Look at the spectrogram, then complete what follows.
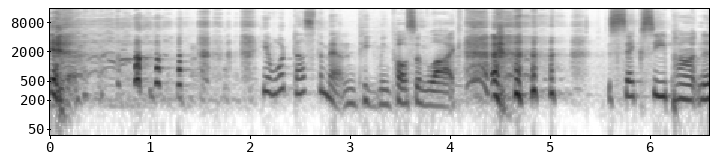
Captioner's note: laughs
